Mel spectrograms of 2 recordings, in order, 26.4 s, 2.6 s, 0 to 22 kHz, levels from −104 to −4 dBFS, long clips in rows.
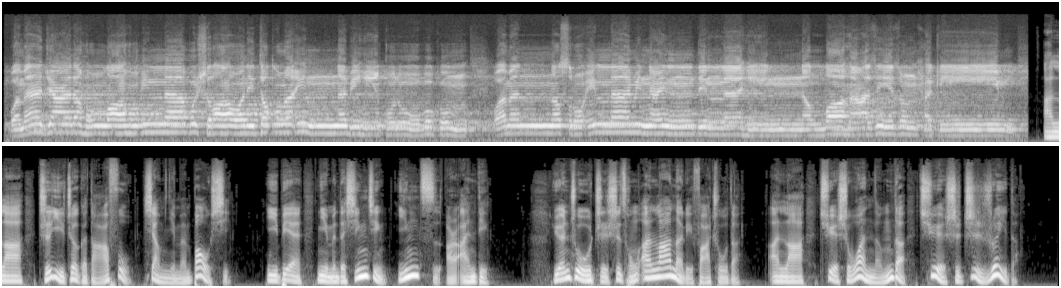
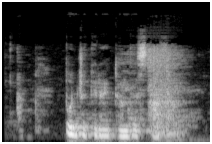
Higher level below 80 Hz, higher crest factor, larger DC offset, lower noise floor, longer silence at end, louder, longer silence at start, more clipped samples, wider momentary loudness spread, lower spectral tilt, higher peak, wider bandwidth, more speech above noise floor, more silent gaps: first, -36 dBFS vs -54 dBFS; about the same, 14 dB vs 18 dB; neither; first, -62 dBFS vs -48 dBFS; first, 0.55 s vs 0.3 s; first, -15 LUFS vs -20 LUFS; second, 0 s vs 0.2 s; neither; second, 8 LU vs 22 LU; about the same, -4 dB/octave vs -4 dB/octave; about the same, -2 dBFS vs -4 dBFS; first, 16 kHz vs 9.4 kHz; first, 47 dB vs 29 dB; neither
